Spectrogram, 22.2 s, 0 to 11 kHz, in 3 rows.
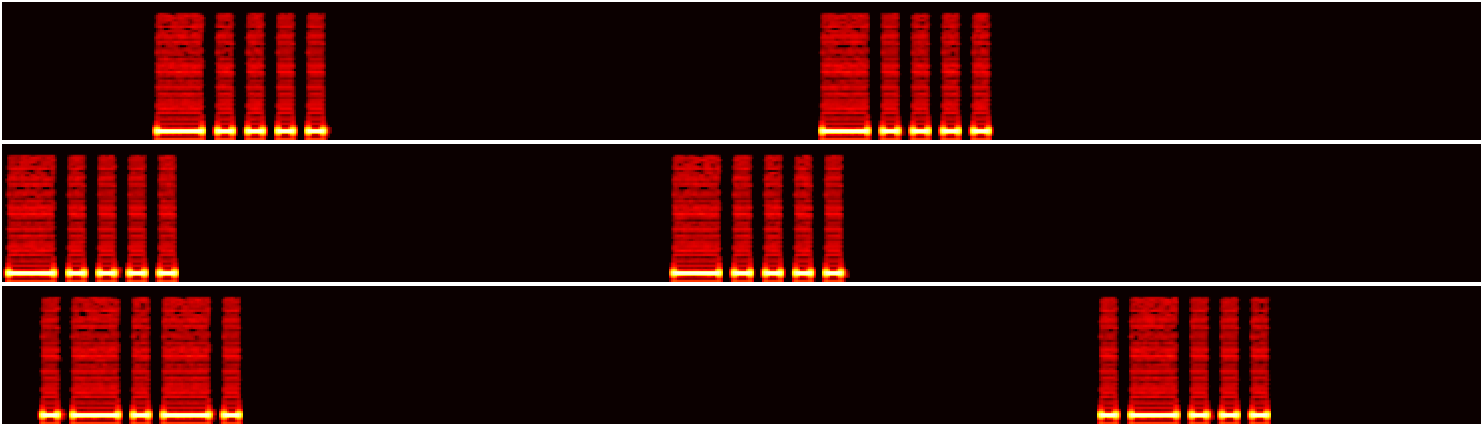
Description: Morse code, heard as a keyed tone, about 16 wpm, spaced as for 3 wpm, 800 Hz. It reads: 6666 <AR> <AS>
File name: Short Runs / Short Runs-mp3s / Staccato@5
